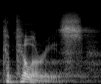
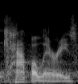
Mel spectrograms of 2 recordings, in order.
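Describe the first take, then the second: First: It is said the speaker's own Canadian way. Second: It is said the audience's way, not Canadian.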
